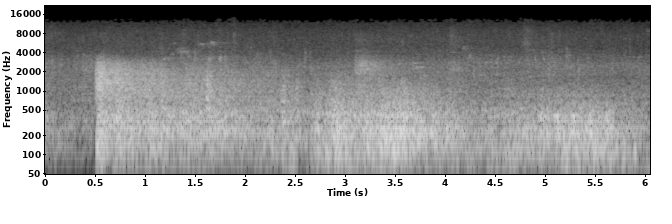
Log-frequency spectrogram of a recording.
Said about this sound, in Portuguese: Ouvimos aqui em fundo uh, o som de explosões captadas esta segunda-feira, precisamente nessa fábrica de Azovstal, que referias, uh, o último reduto do batalhão Azov.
